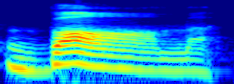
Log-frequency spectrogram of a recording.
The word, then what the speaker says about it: bomb: Noticed I said bomb. I didn't pronounce the B at the end.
